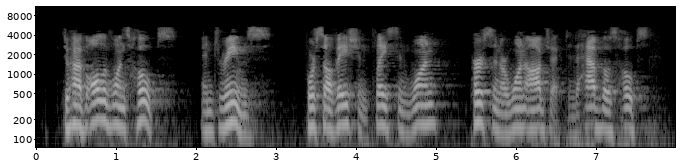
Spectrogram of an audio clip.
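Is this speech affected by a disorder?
No.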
